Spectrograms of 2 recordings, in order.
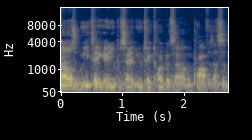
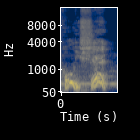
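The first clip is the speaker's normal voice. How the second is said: squeaky awed exclamation, much higher; voicing Peter; slower than usual. Peter stunned by the deal, squeaked high. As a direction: squeal it out in shock. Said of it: "He's like".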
